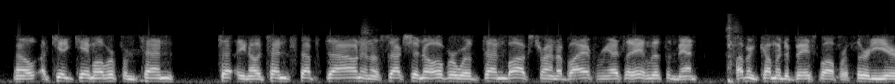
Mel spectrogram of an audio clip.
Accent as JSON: {"language": "English", "town": "Chicago", "region": "Illinois", "country": "United States", "moved": "as an adult", "lives_now": "Simi Valley, United States", "said": "I'm from Chicago. I just moved out to Simi Valley, California."}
